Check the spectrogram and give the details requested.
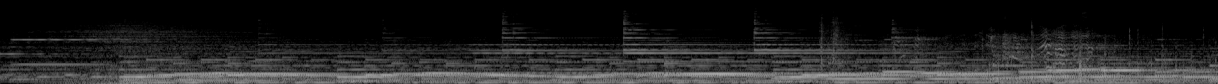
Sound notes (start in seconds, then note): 1.6 bell ringing; 1.6 upbeat music continues; 9.1 children giggle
